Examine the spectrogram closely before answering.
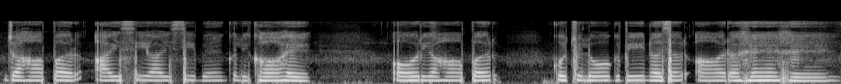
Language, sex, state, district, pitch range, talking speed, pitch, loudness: Hindi, male, Rajasthan, Jaipur, 180-190 Hz, 105 wpm, 185 Hz, -13 LUFS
